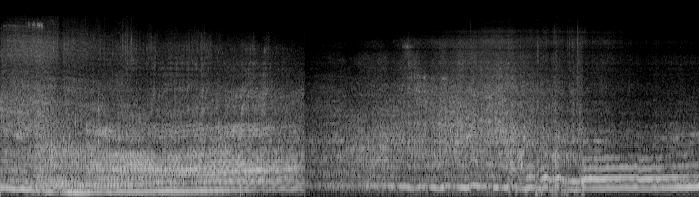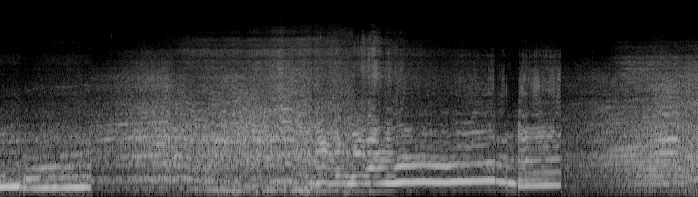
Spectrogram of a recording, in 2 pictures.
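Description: A rally car engine revs hard and roars past up close.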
